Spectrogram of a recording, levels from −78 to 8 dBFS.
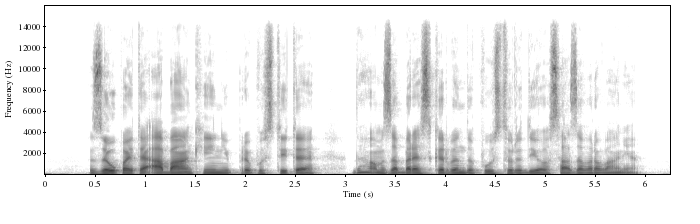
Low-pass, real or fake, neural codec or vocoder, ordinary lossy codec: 14.4 kHz; real; none; none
